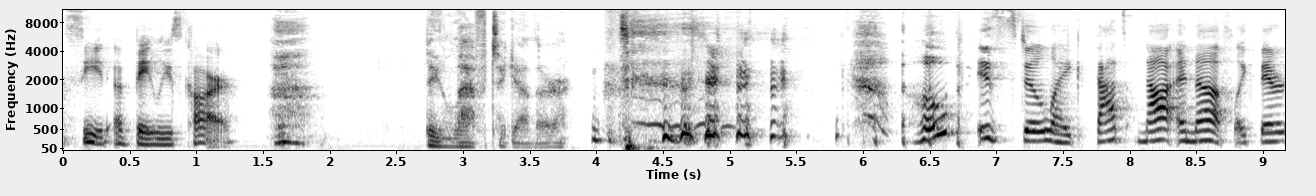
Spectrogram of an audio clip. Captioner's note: gasps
